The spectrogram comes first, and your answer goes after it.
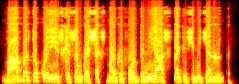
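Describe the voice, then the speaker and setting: A man's voice: lowish voice, fast, husky, dry recording, poor audio. A man from Pakistan hosting a radio sports program, interviewing a guest politely and formally. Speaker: radio sports show host.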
